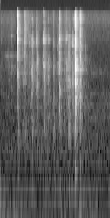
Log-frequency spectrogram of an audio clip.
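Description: Typing on a computer keyboard: a run of quick key clicks, with one louder click about one and a half seconds in.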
